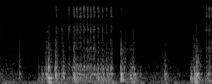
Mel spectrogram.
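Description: Ratchet wrench with a socket driving a galvanized lag screw through the back of a cellular PVC window box into the wall framing, its pawl clicking as the handle works back and forth.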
